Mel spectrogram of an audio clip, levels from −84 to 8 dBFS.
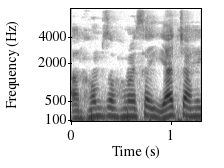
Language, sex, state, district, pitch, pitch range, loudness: Maithili, male, Bihar, Purnia, 165 Hz, 160-175 Hz, -15 LUFS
